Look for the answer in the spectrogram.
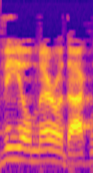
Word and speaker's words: Evil-Merodach: And then, after Nebuchadnezzar's death, Nebuchadnezzar's successor, Evil-Merodach, and we'll read about him in just a minute, Evil-Merodach, not evil Marduk, not evil, it's Evil. It looks like our word evil, but it's really not. I want to pronounce it properly so you don't get mixed up here.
